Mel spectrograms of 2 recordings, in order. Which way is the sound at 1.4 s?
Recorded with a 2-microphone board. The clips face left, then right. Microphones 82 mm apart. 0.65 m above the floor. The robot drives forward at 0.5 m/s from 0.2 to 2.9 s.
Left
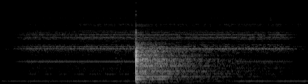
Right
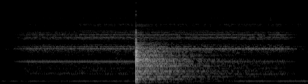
30° left (ahead or behind).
